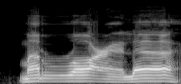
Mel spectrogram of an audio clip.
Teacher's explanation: huruf ra dibaca tebal, dibaca tabkhim. Sehingganya pangkal lisan kita itu ketika mengucapkannya naik terangkat ke atas. Huruf ra-nya itu kita tebalkan.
